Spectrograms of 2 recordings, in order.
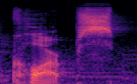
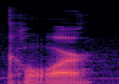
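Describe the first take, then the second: First: The word is said with a p sound. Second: The word is said without a p sound. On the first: "but I want to say corpse" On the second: "Corpse is pronounced core"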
